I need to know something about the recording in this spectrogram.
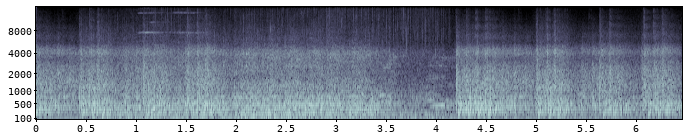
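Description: Rapid automatic fire from an AK-type assault rifle, echoing between the buildings, in two long stretches with a brief break about four seconds in.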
